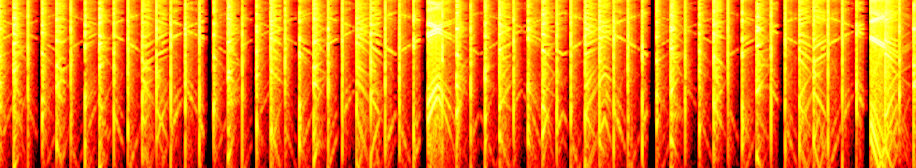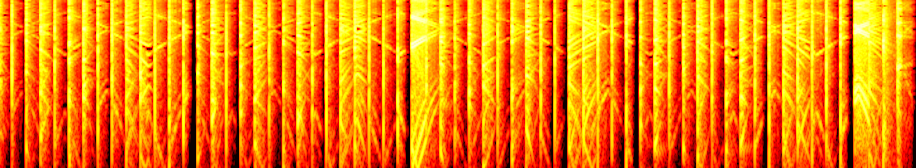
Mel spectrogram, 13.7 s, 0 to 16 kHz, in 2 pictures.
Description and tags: Ethnic modulation loop 8 bars 140 bpm
A nice ethnic percussion loop with alot of modulation.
